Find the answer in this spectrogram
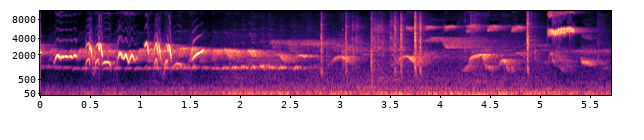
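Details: White-rumped shama giving fighting song used for training other shamas, with tail-flicking clicks; varied whistled phrases and warbles followed by sharp clicking sounds and scattered notes.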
